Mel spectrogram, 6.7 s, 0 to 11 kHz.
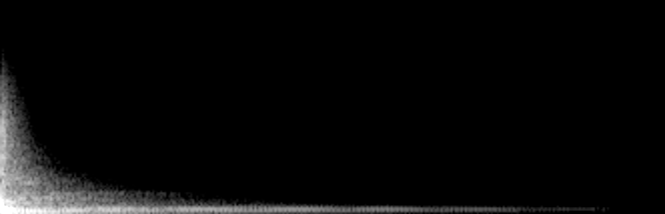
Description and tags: Symphonic Concert Bass Drum Vel22
Ludwig 40'' x 18'' suspended concert bass drum, recorded via overhead mics in multiple velocities.
bass, concert, drum, orchestral, symphonic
